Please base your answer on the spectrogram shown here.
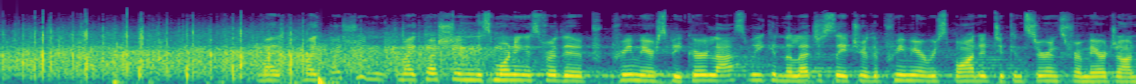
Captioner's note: applause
